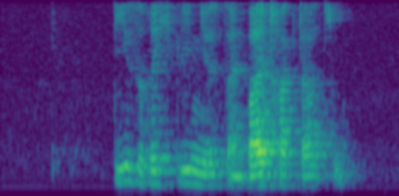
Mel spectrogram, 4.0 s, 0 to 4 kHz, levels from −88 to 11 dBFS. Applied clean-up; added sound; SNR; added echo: none; none; none; none.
